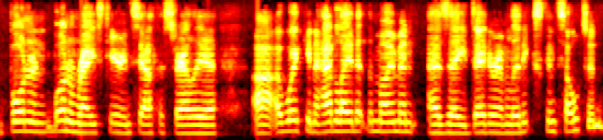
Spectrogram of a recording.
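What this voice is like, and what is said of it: Australian accent. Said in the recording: “from the accent, you've probably picked up that I'm Australian”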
